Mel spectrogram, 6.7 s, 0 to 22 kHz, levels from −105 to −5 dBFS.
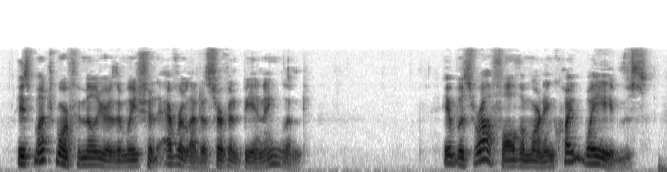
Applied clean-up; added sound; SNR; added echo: none; none; none; none.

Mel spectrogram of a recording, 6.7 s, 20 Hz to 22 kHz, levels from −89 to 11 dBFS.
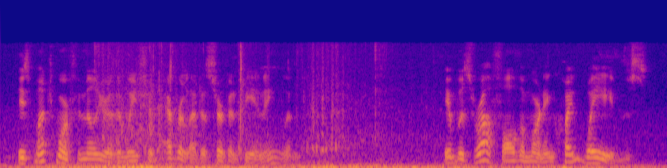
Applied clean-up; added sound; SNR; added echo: none; Bird; -3 dB; none.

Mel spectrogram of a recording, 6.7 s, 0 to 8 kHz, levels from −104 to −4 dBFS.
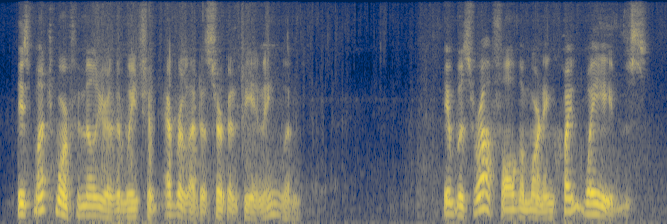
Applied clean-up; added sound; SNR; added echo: neural separator model SepFormer DNS4.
